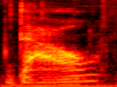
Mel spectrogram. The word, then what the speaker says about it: Dao: How do you pronounce that? Dao.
